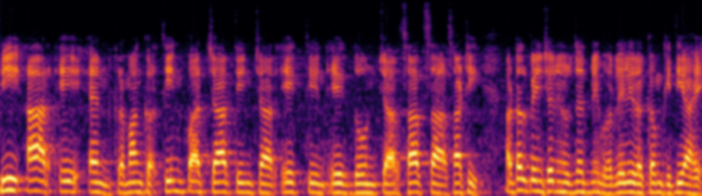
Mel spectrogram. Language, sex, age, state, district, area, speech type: Marathi, male, 60+, Maharashtra, Buldhana, rural, read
